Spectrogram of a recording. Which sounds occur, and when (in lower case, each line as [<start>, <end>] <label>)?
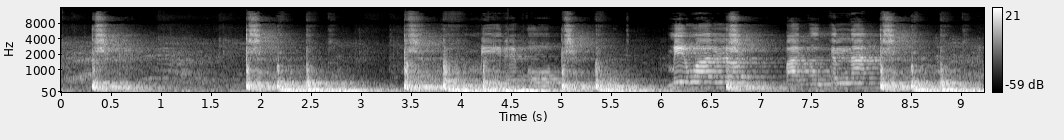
[0.00, 0.36] man speaking
[0.00, 0.36] shout
[0.00, 9.23] crowd
[0.00, 9.23] music
[0.74, 1.39] man speaking
[4.17, 4.93] male singing
[6.11, 7.01] male singing
[7.21, 8.39] male singing
[8.52, 9.23] crowd
[8.71, 9.23] shout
